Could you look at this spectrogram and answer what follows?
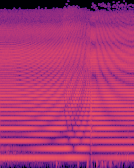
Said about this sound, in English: And you're getting these really nice sort of like phasing animated sorts of sounds on this what's a static input, which is just the sawtooth.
